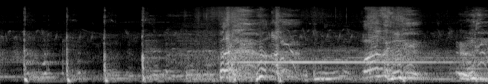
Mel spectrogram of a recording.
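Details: Compilation of coughing sounds. Cough.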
